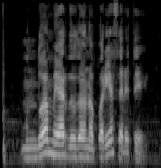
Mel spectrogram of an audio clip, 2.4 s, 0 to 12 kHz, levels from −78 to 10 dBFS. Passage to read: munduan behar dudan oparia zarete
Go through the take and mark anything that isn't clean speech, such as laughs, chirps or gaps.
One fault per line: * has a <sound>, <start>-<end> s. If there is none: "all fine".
all fine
